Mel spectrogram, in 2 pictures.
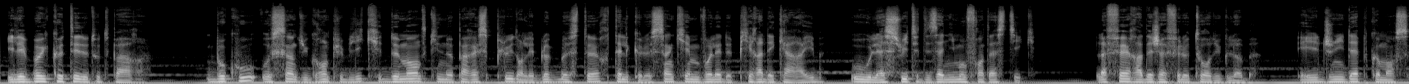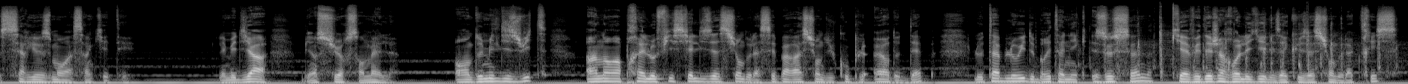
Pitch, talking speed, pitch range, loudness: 110 Hz, 170 wpm, 95-125 Hz, -20 LUFS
